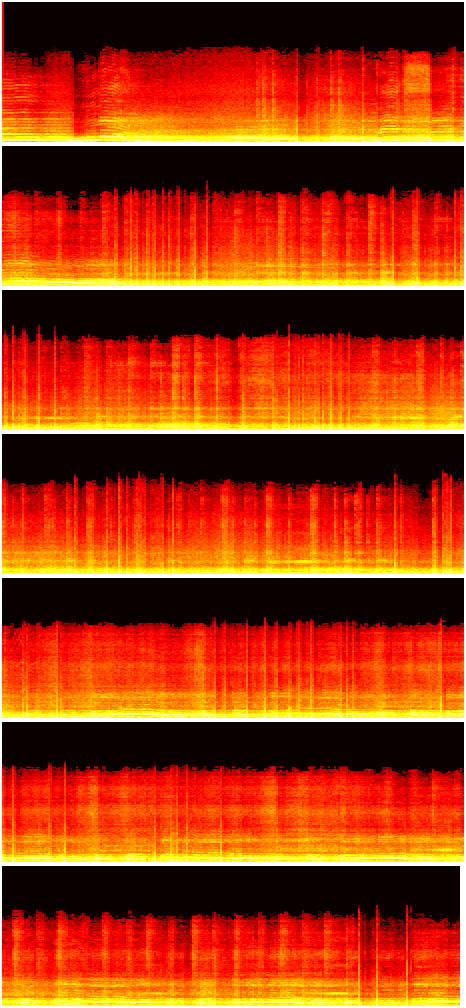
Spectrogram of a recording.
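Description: Fireworks crackling and banging over loud festival music with a heavy bass beat. A wavering melody line comes in about twenty seconds in.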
